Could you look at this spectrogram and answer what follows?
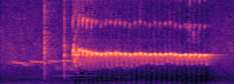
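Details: White-rumped shama sound used to goad other shamas into responding: a thin whistle and two clicks, then a long, fast, even buzzing trill that slowly fades.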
